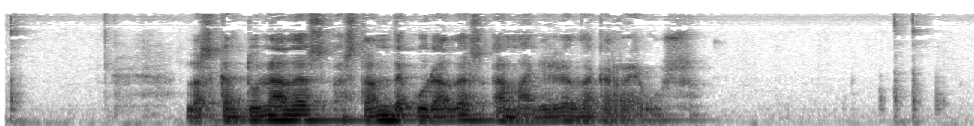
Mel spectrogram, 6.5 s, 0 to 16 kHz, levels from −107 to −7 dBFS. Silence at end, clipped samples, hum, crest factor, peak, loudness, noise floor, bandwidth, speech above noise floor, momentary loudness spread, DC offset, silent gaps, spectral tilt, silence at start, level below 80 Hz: 1.95 s; under 0.1%; none; 18 dB; 0 dBFS; -17 LUFS; -71 dBFS; 11.5 kHz; 55 dB; 18 LU; under 0.1%; none; -6.5 dB/octave; 1.25 s; -44 dBFS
